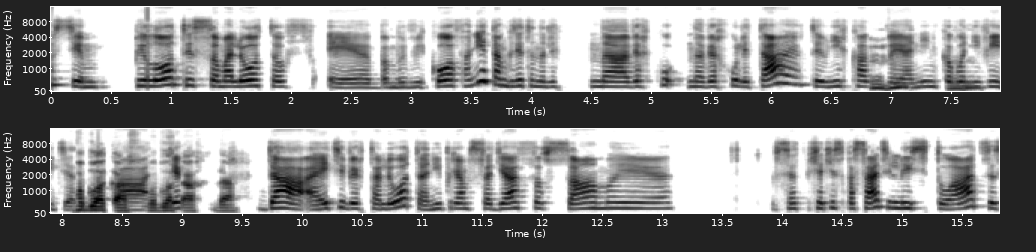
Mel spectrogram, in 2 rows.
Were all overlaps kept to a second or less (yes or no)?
no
